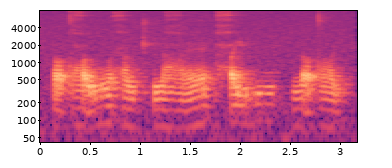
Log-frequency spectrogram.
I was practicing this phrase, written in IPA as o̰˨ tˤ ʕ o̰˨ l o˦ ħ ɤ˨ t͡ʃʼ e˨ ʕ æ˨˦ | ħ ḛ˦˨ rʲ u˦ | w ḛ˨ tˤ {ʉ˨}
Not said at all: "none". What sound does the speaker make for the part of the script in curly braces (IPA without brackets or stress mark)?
ʉ˨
